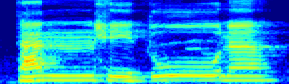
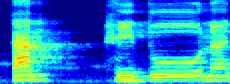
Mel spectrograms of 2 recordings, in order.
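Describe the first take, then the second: First: The word is said smoothly without any pause. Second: The word is broken by a short pause. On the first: The speaker calls it right. "Jadi kita sambung bacanya. suaranya nggak putus" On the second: The speaker calls it wrong. "jangan gini, diputus. Jadi ada jeda gitu"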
